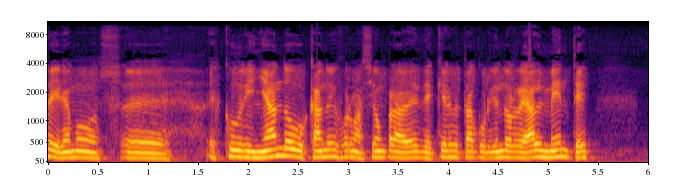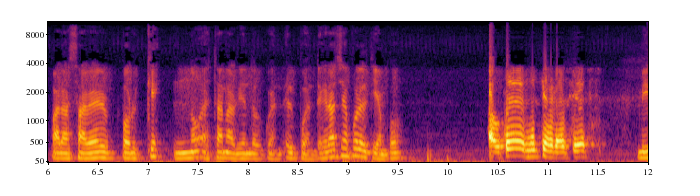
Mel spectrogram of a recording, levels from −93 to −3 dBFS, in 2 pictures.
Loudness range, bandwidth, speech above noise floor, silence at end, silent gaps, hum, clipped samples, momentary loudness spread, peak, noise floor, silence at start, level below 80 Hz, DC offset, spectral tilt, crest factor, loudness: 6 LU; 9.8 kHz; 30 dB; 0 s; none; none; 0.1%; 13 LU; 0 dBFS; -45 dBFS; 0 s; -44 dBFS; under 0.1%; -8.5 dB/octave; 16 dB; -15 LUFS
